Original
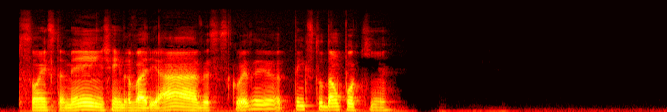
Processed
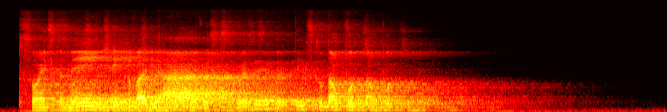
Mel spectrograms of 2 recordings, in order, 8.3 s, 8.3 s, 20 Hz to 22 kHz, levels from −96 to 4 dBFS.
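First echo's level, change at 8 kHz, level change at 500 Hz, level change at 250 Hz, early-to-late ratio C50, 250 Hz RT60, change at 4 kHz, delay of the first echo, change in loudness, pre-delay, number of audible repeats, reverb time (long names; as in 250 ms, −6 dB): −7.5 dB, can't be measured, +1.5 dB, +2.0 dB, 1.0 dB, 2.8 s, +1.5 dB, 464 ms, +1.5 dB, 29 ms, 1, 2.9 s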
